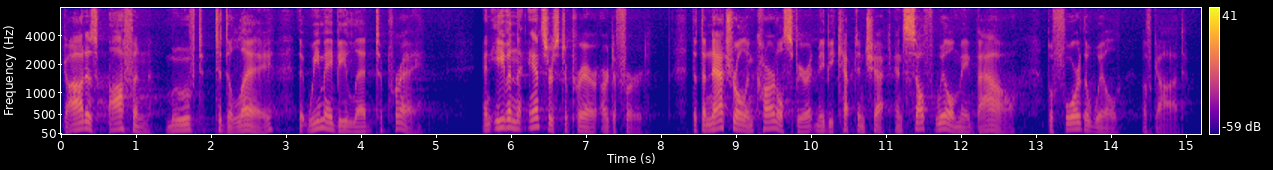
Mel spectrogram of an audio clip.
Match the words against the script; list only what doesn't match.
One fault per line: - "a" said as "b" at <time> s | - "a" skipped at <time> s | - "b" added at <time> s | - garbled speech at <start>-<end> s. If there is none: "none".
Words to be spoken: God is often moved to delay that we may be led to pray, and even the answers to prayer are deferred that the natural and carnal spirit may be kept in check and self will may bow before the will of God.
none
